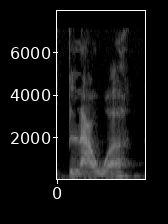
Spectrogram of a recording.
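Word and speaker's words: blaue: we've got blower algon there's lots of vowels there but you kind of need to break them up into two sounds you've got the a u sound and then the e so that becomes blue yeah so blue algon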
